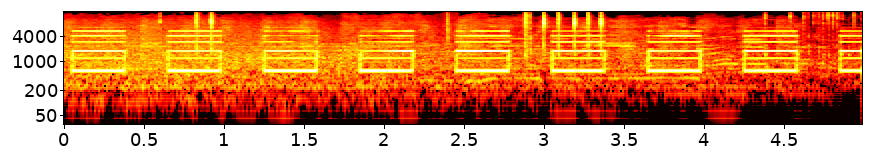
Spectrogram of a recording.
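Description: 2013 Audi Q5's interior warning chime beeping over and over at an even pace, a little under two beeps a second, each beep a short steady tone.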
